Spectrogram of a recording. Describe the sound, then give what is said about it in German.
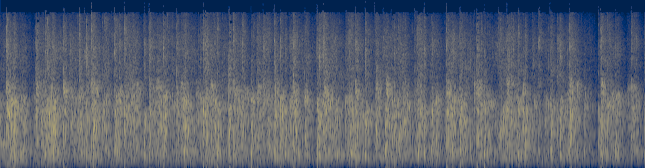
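An audience claps and applauds steadily after being thanked for coming, a dense wash of many hands that stays loud and even throughout, with no voices standing out. “Also, danke euch fürs Kommen, gell? Applaus.”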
